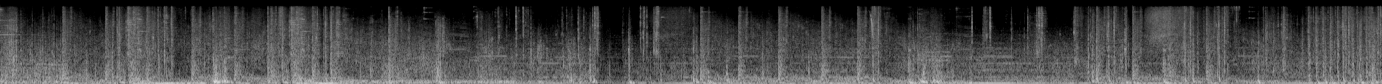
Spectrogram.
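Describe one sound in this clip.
Pistol shots bang sharply in quick bursts.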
